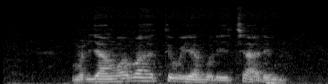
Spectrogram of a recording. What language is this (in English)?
Kinyarwanda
